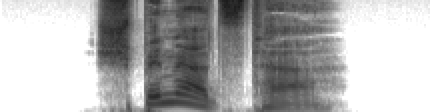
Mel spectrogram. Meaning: inflection of spinnert: 1. strong/mixed nominative masculine singular superlative degree 2. strong genitive/dative feminine singular superlative degree 3. strong genitive plural superlative degree
- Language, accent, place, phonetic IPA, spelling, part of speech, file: German, Germany, Berlin, [ˈʃpɪnɐt͡stɐ], spinnertster, adjective, De-spinnertster.ogg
